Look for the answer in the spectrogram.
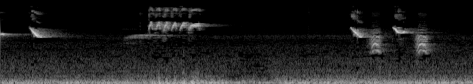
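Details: Sooty-headed bulbul singing actively: short whistled notes sliding down, given singly and in quick pairs, with one brighter, higher warbled phrase in the middle, over a steady low background hum.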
